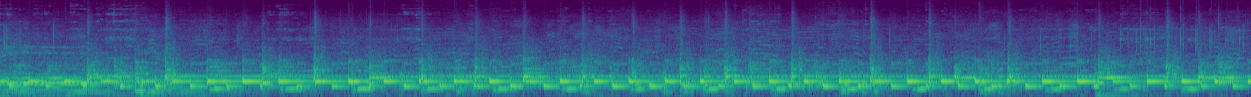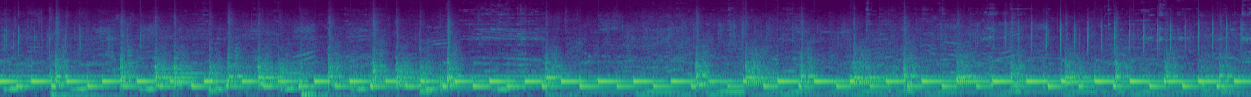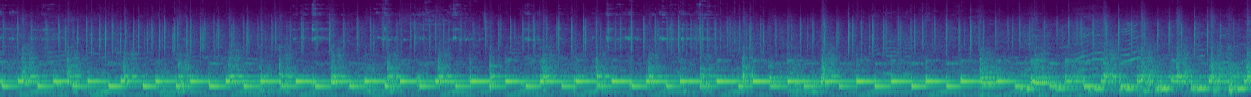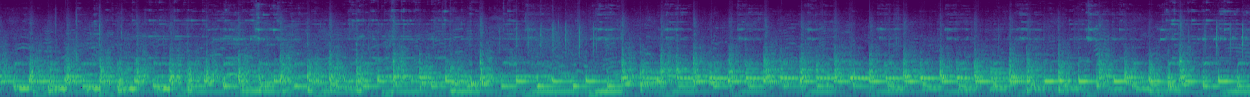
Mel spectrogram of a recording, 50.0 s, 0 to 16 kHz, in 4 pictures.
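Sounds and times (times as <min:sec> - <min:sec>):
repeated short tuned notes: 0:00.0 - 0:50.0
sharp percussive clicks: 0:10.2 - 0:14.2, 0:20.8 - 0:50.0
held high tone: 0:35.1 - 0:50.0.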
